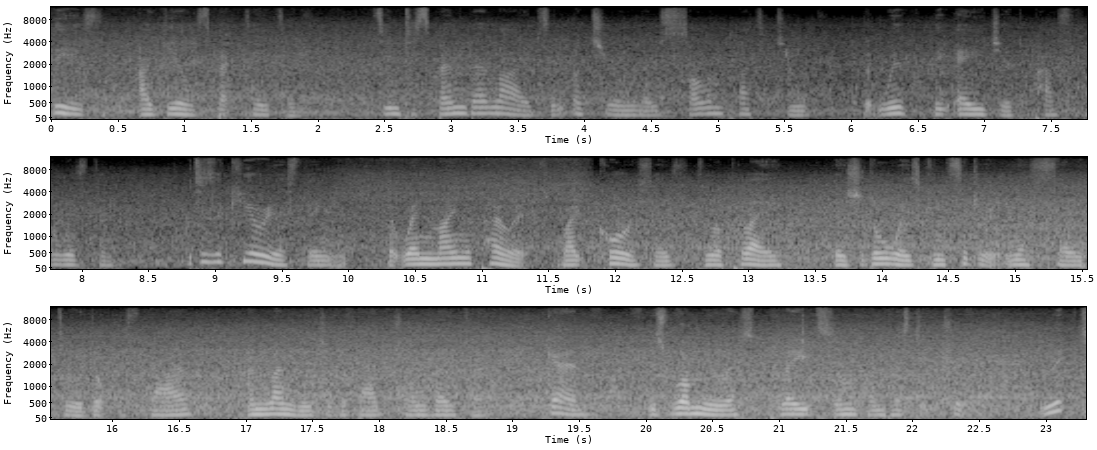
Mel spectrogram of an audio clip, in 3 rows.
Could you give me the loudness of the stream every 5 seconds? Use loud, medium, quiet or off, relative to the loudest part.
medium, quiet, medium, loud, loud.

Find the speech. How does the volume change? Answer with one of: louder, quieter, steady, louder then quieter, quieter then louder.
louder.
